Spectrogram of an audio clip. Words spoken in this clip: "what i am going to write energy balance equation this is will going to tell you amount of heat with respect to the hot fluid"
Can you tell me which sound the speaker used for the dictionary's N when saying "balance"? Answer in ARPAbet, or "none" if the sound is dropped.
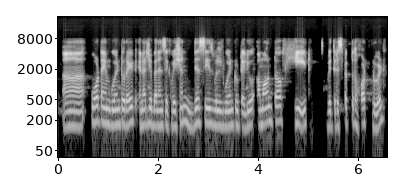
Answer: N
